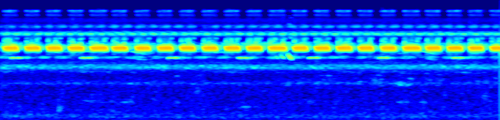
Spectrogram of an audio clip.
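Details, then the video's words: High, insistent cricket chirping in a field, regular rapid pulses around four per second continuing throughout, with slight low crackles underneath. "Warm Relaxing Fireplace In Field || Burning with Cricket Sounds"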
